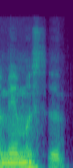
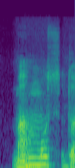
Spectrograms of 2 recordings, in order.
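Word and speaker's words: mammoth: 메머스. 맘모스도 아니고 메머드도 아니고 이게 스입니다. 스. 그래서 메머스 이랬습니다. 오리지널 발음은 메머스.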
